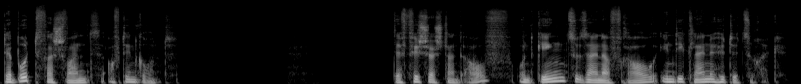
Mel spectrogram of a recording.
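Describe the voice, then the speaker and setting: A man reads a fairy tale aloud in a low voice. He tells it very slowly with a lively, expressive melody. The recording is dry and close. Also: breathy edge, dry recording. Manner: slow expressive storytelling. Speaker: storyteller.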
